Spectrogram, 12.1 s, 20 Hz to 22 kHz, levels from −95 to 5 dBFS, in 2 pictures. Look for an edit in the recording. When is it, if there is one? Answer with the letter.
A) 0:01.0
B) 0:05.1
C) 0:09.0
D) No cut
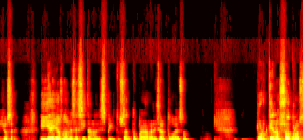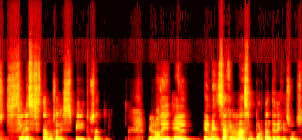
C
